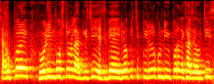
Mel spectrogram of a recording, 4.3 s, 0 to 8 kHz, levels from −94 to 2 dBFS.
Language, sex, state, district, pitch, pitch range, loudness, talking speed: Odia, male, Odisha, Khordha, 250 Hz, 230-265 Hz, -13 LUFS, 165 wpm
